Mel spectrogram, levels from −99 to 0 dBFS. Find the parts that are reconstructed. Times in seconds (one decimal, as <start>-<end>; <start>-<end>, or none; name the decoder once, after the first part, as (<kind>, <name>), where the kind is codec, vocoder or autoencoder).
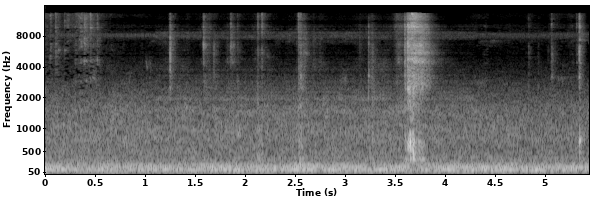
1.1-4.3 (autoencoder, DAC-VAE)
